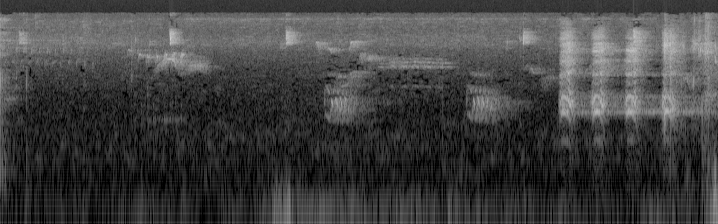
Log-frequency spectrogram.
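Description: Crow cawing overhead: two single caws, then a quick run of about six caws near the end.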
